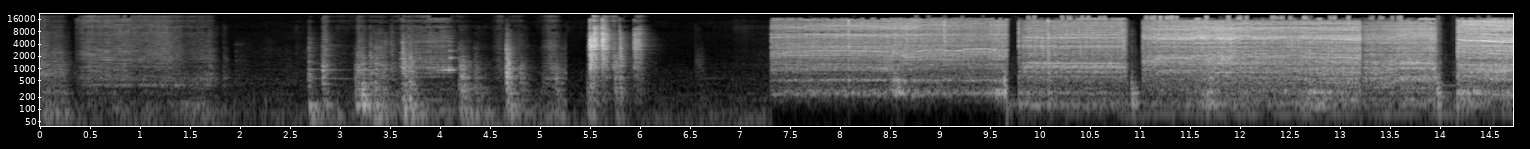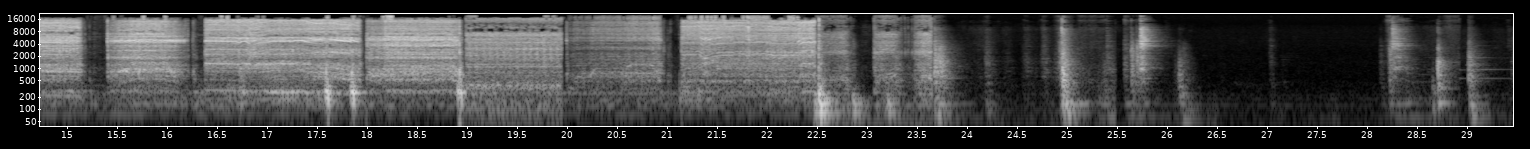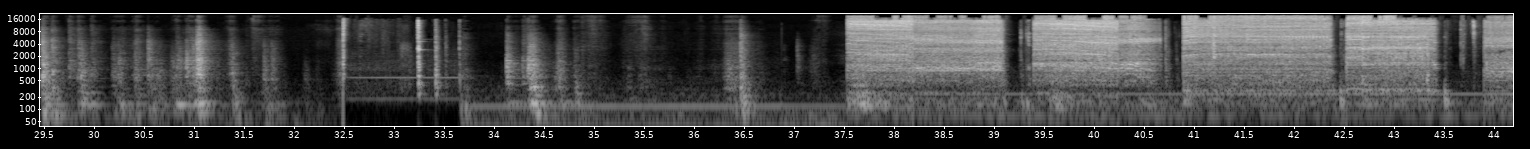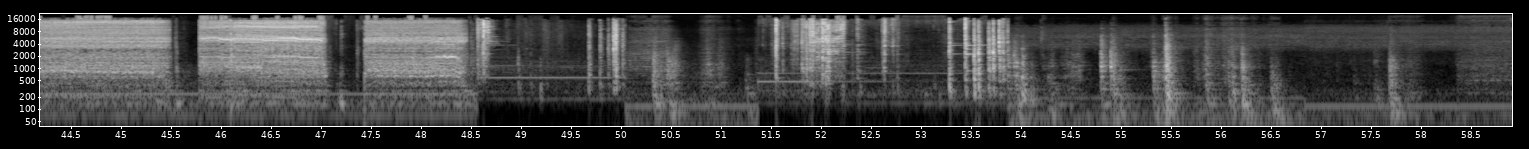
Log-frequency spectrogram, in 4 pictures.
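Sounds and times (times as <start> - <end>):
knocks and clicks of handling parts: 2.6 - 6.7
power drill running: 7.3 - 23.6, 37.6 - 48.7.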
